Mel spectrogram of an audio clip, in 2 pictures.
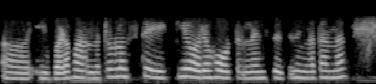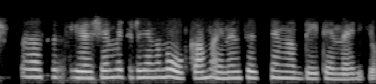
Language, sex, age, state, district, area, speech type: Malayalam, female, 30-45, Kerala, Thrissur, rural, conversation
